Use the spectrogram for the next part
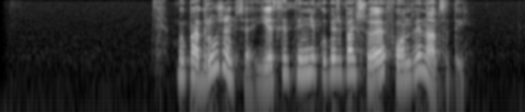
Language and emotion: Russian, neutral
